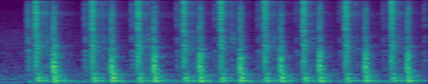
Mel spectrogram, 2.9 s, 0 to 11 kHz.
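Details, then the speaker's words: Red 12V flipper solenoid fitted in place of 24V contactors on a virtual pinball machine; sharp bright identical clicks three to four times a second, higher-pitched but healthy; normal flipper solenoid click. "that one sounds more pitchy it's more like a female version of what we just did so i'm going to actuate that and you can hear that"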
